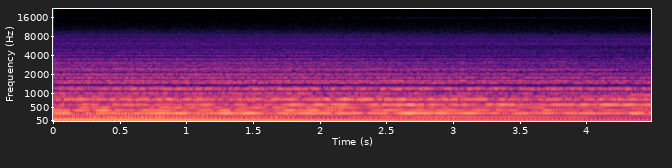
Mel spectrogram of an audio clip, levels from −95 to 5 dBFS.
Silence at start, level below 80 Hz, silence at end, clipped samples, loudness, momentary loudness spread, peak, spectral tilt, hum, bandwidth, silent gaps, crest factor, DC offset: 0 s; -22 dBFS; 0 s; under 0.1%; -20 LUFS; 5 LU; -6 dBFS; -8.5 dB/octave; none; 7.4 kHz; none; 12 dB; under 0.1%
